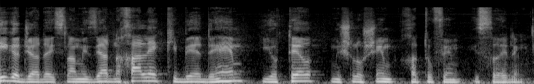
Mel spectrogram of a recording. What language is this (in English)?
Hebrew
